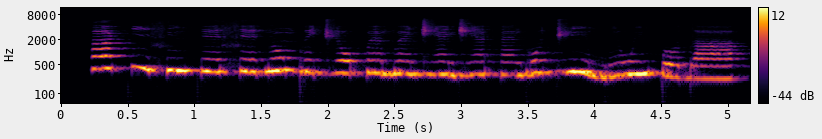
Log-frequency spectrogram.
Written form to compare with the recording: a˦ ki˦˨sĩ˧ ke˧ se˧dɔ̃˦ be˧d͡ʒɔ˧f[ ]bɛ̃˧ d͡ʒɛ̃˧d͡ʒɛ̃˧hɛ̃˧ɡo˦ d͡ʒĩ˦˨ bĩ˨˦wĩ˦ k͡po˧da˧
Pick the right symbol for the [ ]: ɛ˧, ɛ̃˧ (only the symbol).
ɛ̃˧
